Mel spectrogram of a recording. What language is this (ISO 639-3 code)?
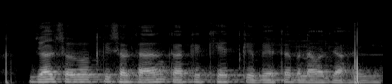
mag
